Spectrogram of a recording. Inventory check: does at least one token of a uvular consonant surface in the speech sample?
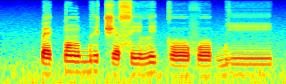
no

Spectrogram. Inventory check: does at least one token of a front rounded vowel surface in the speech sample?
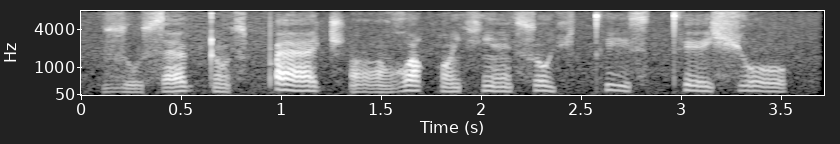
no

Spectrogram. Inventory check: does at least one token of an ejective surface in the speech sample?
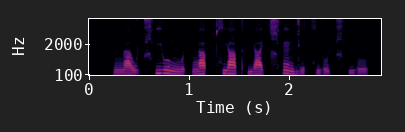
no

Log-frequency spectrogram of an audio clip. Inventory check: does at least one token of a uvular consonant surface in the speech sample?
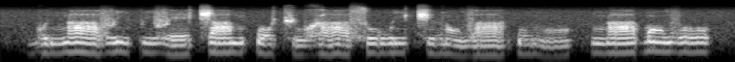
no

